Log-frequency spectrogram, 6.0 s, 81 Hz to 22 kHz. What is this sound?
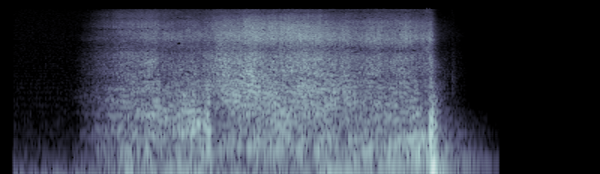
warp-optimized
A warping sound I used to create a time machine effect.
Recorded with AT2050 in a soundbooth - high SNR.
Transformed in Reaper.
transformation, swoosh, space, time-machine, warp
